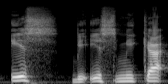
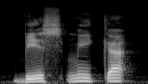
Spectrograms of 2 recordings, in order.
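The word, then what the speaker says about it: بِسْمِكَ: Biismika, i-nya nggak dianggap. Jadi dibacanya bukan biismika tapi bismika.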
